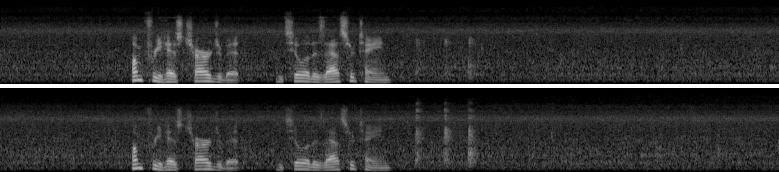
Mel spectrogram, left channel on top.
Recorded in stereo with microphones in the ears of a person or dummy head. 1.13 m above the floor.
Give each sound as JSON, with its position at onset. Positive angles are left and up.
{"t": 1.3, "sound": "a man speaking", "side_deg": 60}
{"t": 4.2, "sound": "a clap", "side_deg": -50}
